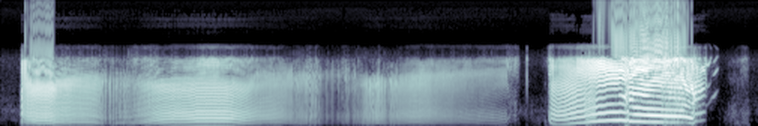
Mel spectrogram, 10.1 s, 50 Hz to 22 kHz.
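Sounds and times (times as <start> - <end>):
fart: 0.2 - 10.0.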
